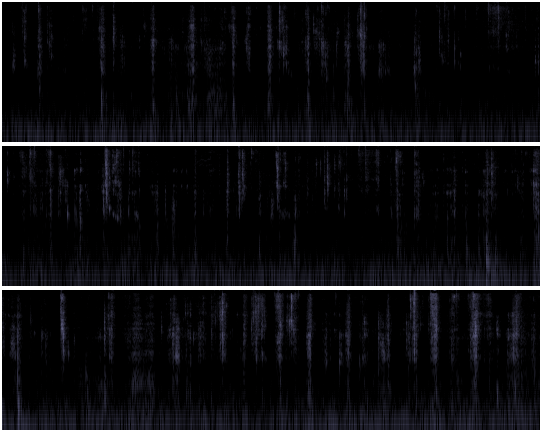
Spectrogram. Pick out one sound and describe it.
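A man slurps and smacks his lips while eating.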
